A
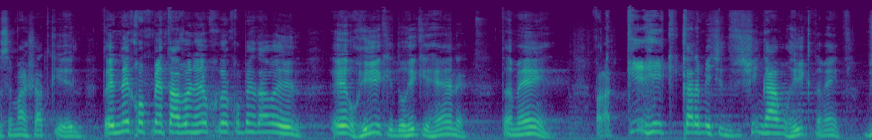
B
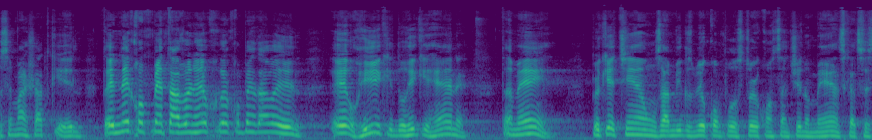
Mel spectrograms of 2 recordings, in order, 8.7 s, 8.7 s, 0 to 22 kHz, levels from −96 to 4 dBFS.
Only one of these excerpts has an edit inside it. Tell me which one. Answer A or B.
A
